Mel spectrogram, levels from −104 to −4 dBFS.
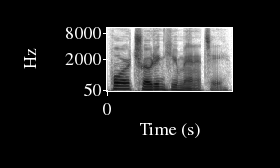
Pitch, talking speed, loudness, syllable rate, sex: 115 Hz, 105 wpm, -15 LUFS, 4.5 syllables/s, male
